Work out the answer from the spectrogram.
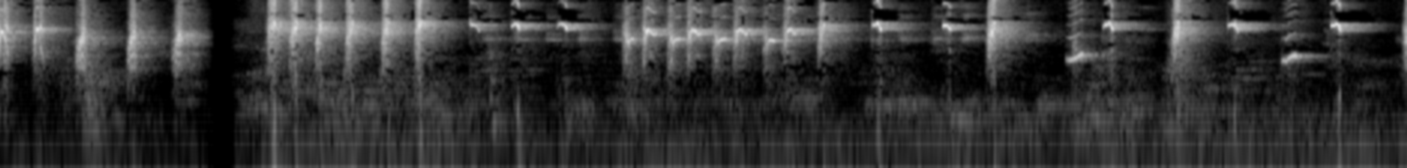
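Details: Konin lovebird singing ngek ngek style, used to get birds singing: steady quick sharp chirps, about two a second, mixed with high clipped whistles and a few lower squeaks.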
